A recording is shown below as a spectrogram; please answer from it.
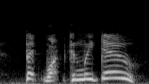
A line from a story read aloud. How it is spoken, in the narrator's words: cried Pippin miserably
